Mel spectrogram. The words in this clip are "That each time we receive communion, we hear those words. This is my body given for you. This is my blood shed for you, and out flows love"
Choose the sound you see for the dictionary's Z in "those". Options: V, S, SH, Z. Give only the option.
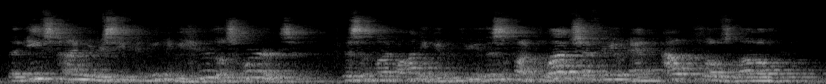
Z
